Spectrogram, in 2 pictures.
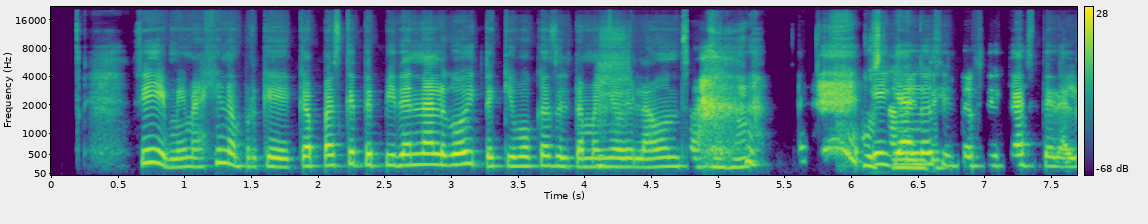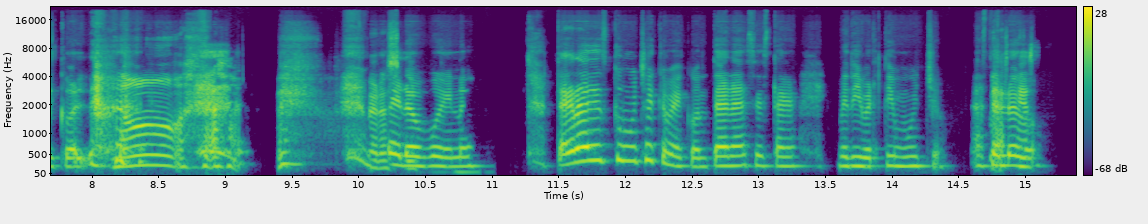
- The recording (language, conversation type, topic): Spanish, podcast, ¿Cómo usas internet para aprender de verdad?
- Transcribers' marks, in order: giggle; laugh; chuckle; laugh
